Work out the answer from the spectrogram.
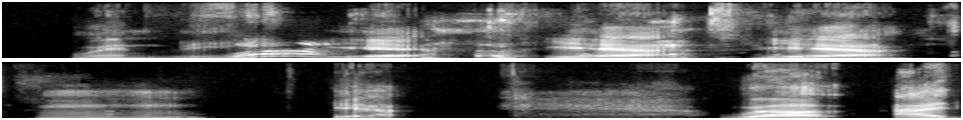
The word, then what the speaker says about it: Wende: But my name is spelled differently. It's spelled Wende. Yeah. But I was born Wende. Wende, and that's something. And that's like the French spelling, kind of. Yeah, Wendy.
